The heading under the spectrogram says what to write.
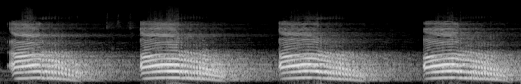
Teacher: زبان کی جو نوک ہے، پشت ہے، وہ اوپر والے دانتوں کے مسوڑوں سے لگ رہی ہے · را کا مخرج ہے زبان کی نوک سامنے والے دانتوں کے مسوڑوں سے لگے۔ جب ہم را بولیں گے تو اس میں سے وائبریٹ ہوگی، اور را کے اوپر جب زبر اور پیش ہوگی تو را موٹی پڑی جائے گی، را را را ایسے۔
